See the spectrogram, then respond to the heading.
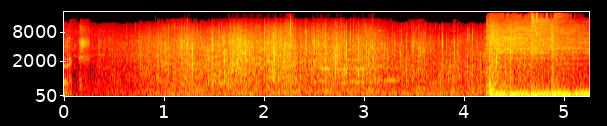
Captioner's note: gravel crunching; heavy rock music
